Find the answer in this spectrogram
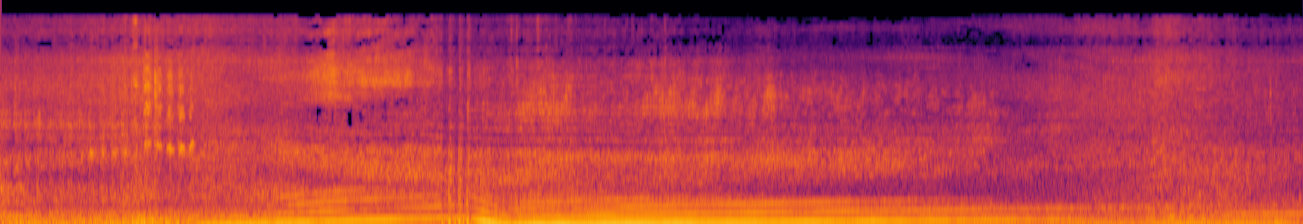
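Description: Car engine under hard acceleration from a standing start, its pitch climbing steadily, falling sharply at a gear change about three and a half seconds in, then climbing more slowly in the next gear, with another drop near the end.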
